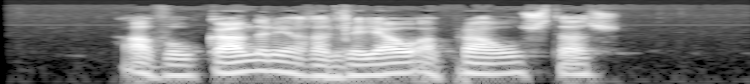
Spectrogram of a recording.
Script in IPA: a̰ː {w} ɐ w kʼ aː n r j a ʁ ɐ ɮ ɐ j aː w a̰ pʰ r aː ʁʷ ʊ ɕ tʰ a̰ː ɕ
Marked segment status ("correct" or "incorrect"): incorrect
